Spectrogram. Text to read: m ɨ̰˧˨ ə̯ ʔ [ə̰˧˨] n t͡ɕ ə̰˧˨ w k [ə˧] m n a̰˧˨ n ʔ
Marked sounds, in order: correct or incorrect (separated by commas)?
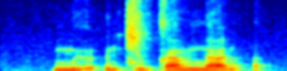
correct, incorrect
